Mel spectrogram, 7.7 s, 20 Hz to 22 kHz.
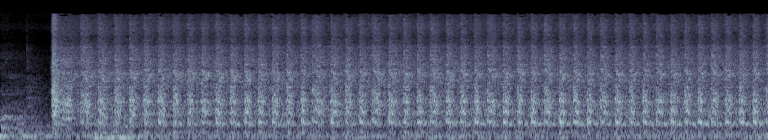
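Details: Engine brought in for a rattling complaint, on its first start after the timing cover was resealed, the sealant cured overnight and fresh oil added: it cranks, catches quickly and settles to an even idle of about 214 pulses a minute with no obvious rattle.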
